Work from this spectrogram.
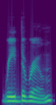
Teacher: in fast natural speech, the d at the end of read almost disappears into the t sound. It comes out closer to reth. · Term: blending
